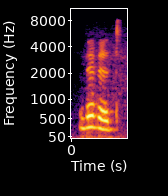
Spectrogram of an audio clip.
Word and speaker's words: vivid: Vivid. Okay, vivid. One more time. Vivid. Vivid. There, much better. Okay, when you pronounce that during the reading, it sounded more like a T, saying vivid.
